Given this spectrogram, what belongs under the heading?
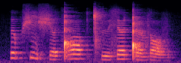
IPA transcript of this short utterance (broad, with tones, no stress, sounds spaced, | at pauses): ɘ˦ p ʃ i˦˨ ʃ ə˨ ɡ͡ǃ ɔ˦ | ǀʰ ʉ˨ s œ˦ ǃ œ˨ v ɾ ɔ˨ v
